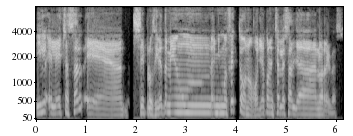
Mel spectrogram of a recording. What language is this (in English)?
Spanish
